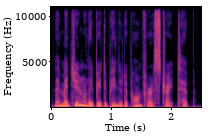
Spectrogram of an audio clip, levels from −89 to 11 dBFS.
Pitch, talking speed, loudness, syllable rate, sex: 180 Hz, 240 wpm, -18 LUFS, 6.9 syllables/s, female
